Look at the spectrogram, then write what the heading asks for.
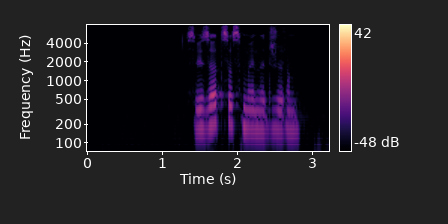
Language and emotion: Russian, neutral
